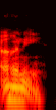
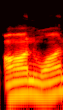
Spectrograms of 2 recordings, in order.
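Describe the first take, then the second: First: The name sounds like 'oh-nee', two short syllables. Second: The name sounds like the words 'on one'. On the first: The speaker calls it right. "It is Oni" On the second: The speaker calls it wrong. "Is it on one or Oni?"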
